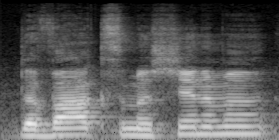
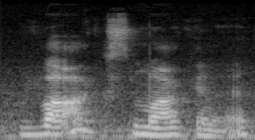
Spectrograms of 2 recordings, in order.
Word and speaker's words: Vox Machina: So, I was saying, I'm going to get to it, and then, I watched the Vox Machinima. Am I saying that right? Vox Machina.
